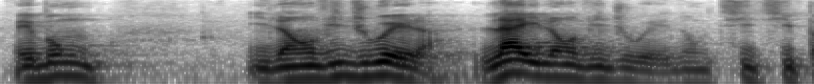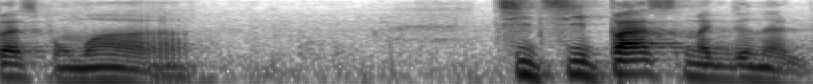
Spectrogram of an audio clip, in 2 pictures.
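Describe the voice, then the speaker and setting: A man co-hosting a tennis betting stream, lively and jokey, breaking into excited outbursts. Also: lowish voice, moderate pace. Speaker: tennis commentator. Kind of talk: casual betting chat.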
